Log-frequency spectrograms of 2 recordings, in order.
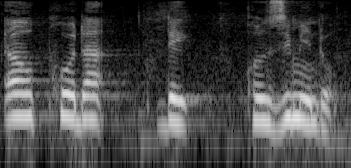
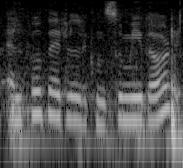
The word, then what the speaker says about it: El Poder del Consumidor: She is the coordinator of nutritional health research with El Poder de Consumido. I didn't pronounce it well, but you can pronounce it for us. Okay. Yes, El Poder del Consumidor is based in Mexico.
